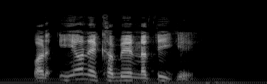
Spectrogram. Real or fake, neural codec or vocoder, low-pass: real; none; 10.8 kHz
